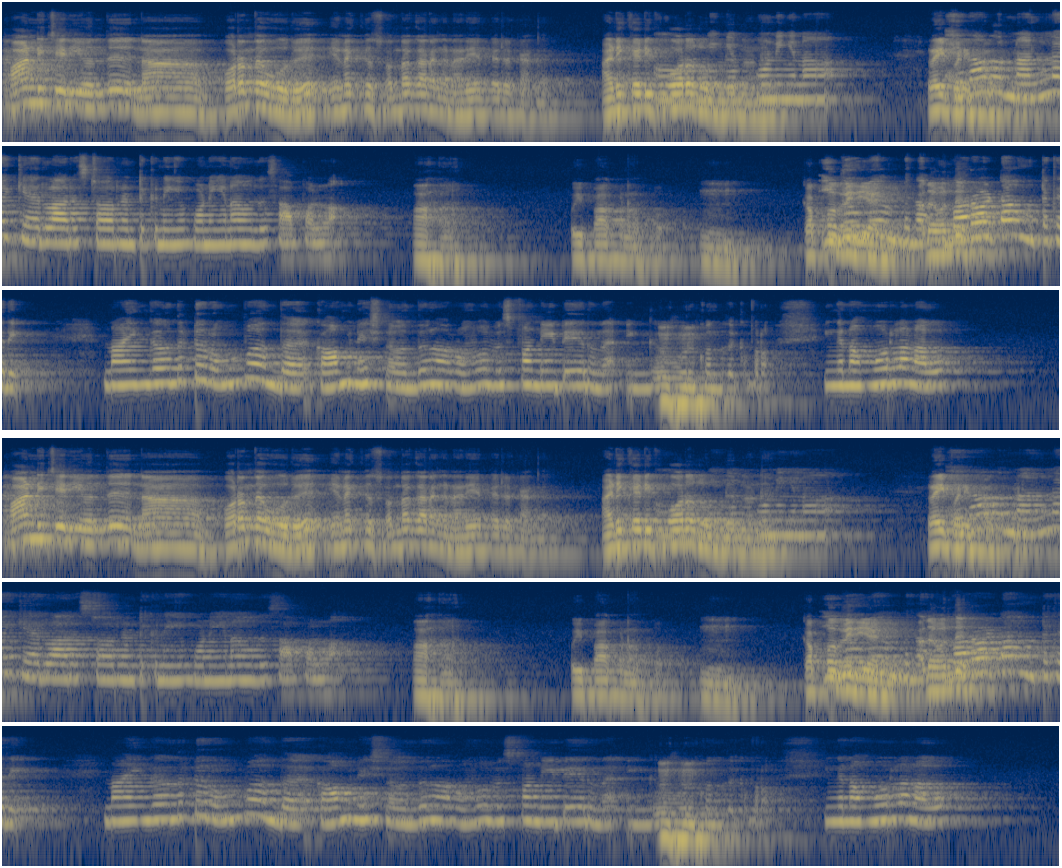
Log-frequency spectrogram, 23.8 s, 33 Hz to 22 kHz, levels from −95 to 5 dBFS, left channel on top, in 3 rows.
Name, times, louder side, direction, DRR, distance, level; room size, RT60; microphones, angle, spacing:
voice 1, 0.0-4.1 4.5-5.8 6.9-7.4 11.0-11.4 12.2-12.7 13.2-13.5 13.9-15.2 20.8-21.1, equal, ahead, 5 dB, 0.7 m, -27 dB
voice 2, 4.9-6.2 7.1-10.5 14.1-16.1 16.4-22.9, left 4 dB, 60° left, 6 dB, 0.5 m, -29 dB
11.5 x 6.8 x 6.3 m, 1.3 s
head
